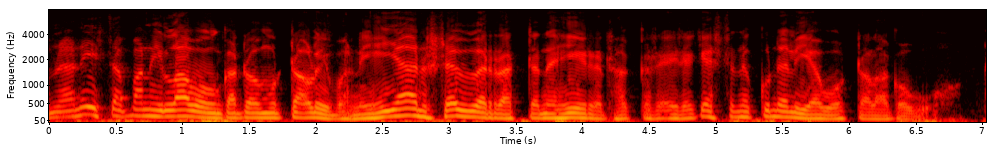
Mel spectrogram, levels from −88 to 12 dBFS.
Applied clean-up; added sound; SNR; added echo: none; Thunder / Rain; 12 dB; none.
